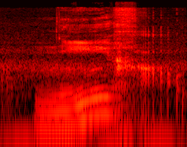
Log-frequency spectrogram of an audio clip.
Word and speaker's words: 你好: Like 你好. They just got 1/3 going down and up. Third tongue is in itself pretty hard to pronounce.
